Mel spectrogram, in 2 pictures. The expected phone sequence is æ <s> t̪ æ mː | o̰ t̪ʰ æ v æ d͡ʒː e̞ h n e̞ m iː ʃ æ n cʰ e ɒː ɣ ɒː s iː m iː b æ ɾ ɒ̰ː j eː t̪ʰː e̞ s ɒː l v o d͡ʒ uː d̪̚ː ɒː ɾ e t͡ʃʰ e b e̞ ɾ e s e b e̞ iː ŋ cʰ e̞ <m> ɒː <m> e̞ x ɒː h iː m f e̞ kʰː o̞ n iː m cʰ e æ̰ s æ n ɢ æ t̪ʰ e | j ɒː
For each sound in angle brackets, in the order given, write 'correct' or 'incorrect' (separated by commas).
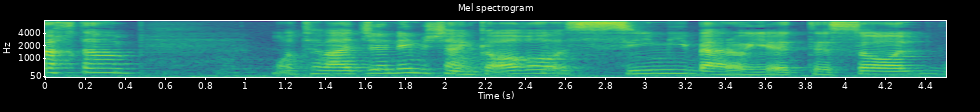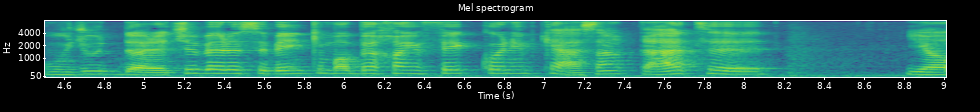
incorrect, correct, incorrect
